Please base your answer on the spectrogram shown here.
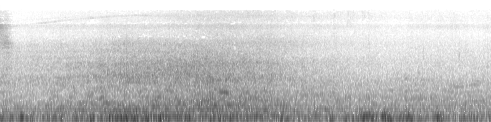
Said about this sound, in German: Hier fahren noch Materialwagen durch. Ein Wagen vom Roten Kreuz.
